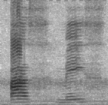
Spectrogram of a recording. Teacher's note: percebemos a formação do ditongo dos monossílabos tônicos terminados em s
